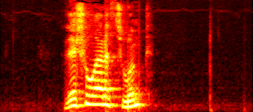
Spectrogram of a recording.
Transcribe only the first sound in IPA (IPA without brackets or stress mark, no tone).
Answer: ð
